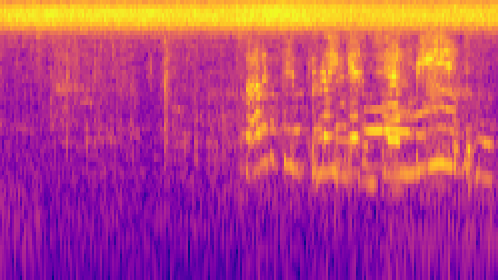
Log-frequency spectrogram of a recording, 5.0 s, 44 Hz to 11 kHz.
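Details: Cicadas calling in the morning at Caramoan on May 22, 2016, first mistaken for crickets, making their sound with special organs on the thorax; a shrill, steady, unbroken high buzz throughout, with people talking over it in the second half.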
